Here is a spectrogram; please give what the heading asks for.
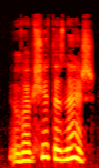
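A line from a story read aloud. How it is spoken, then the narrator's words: Hesitant start. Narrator (Russian): неуверенно начала она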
